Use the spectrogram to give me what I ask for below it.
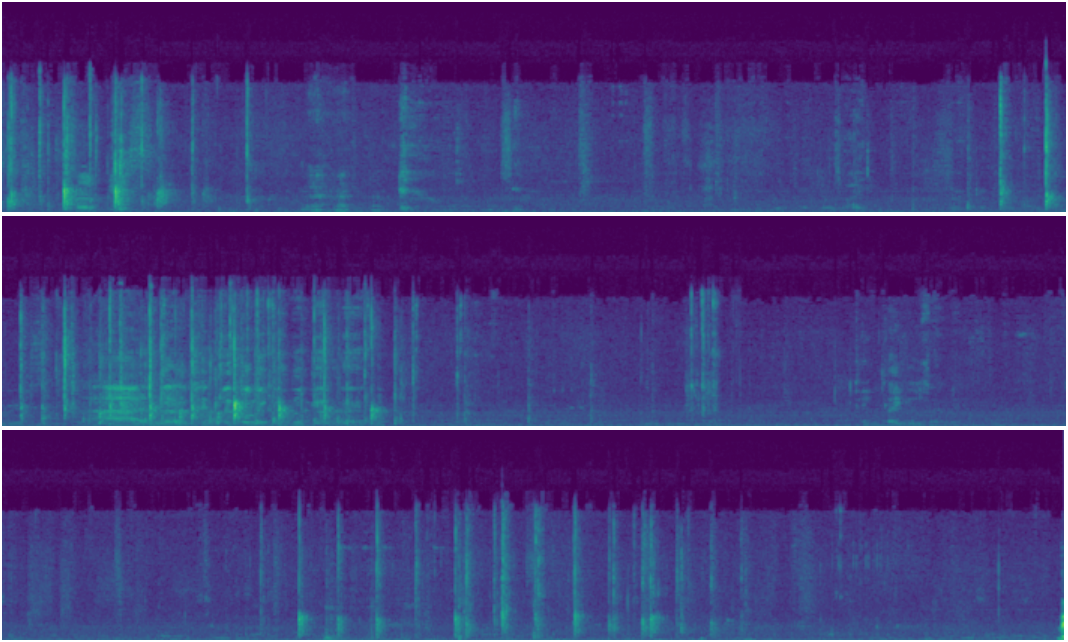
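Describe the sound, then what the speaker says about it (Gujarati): Audience clapping at a teachers' award ceremony, welcoming an honoree: scattered claps with a louder burst of applause midway and another patter near the end, fairly faint in a room with hum. "એટલે આપણે એમને જોરદાર તાળીઓથી વધાવીએ"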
